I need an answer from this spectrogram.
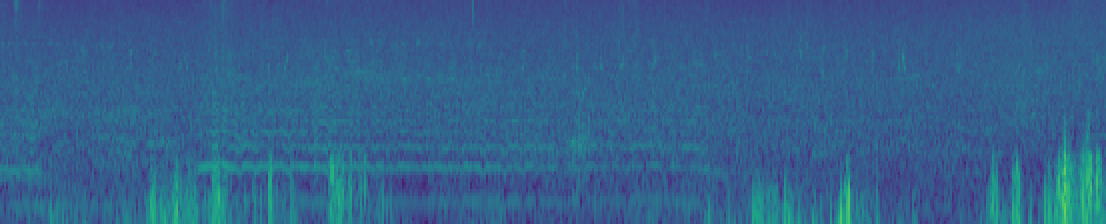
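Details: Bees buzzing on vetch flowers at Rainham Marshes Nature Reserve, low droning hums in bursts, with one steady humming tone held for several seconds as a bee hovers, then short buzzy passes coming and going.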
